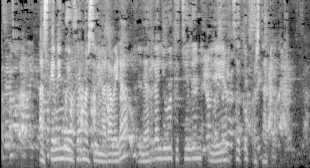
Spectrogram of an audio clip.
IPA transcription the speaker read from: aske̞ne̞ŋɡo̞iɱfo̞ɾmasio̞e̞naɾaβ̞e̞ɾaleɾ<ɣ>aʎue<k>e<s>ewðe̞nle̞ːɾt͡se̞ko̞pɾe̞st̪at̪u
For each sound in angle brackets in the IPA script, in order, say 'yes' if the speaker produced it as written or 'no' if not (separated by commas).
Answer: yes, yes, no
